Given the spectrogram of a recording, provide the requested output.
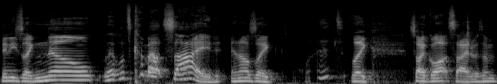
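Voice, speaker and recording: With an American accent and lively intonation, a man talks in a somewhat breathy voice. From US Pacific Northwest, Portland suburb, Oregon. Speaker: entrepreneur. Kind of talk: casual chat.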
